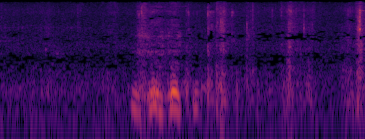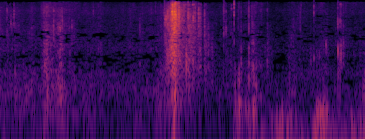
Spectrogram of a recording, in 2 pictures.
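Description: Bare feet crunch on loose pebbles.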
